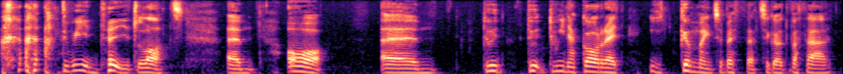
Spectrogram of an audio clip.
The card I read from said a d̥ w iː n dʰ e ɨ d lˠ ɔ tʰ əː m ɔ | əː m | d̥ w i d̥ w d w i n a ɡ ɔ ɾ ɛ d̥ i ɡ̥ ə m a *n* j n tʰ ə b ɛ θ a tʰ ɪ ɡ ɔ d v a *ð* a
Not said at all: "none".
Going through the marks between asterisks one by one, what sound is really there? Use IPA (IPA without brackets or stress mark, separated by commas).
none, θ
